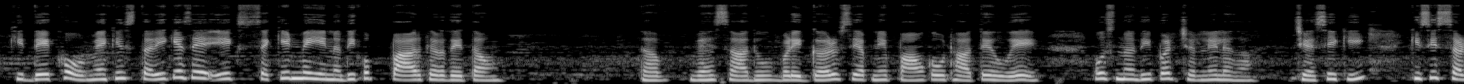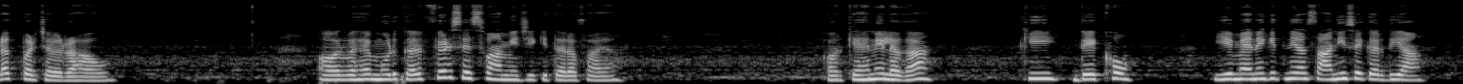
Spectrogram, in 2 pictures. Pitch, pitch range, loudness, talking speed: 230 Hz, 210-260 Hz, -17 LUFS, 125 wpm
